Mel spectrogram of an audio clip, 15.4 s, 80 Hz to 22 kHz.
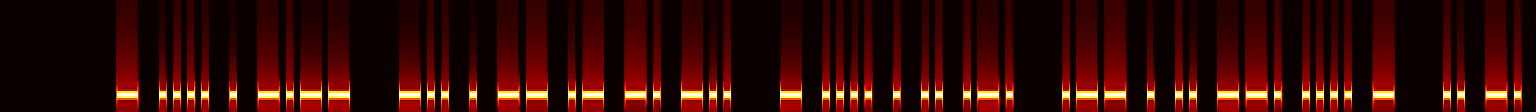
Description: Morse code, heard as a keyed tone, about 17 wpm, 700 Hz. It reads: THEY DEMAND THEIR WEIGHT IN
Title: Sentences from Top 1000 Words - Review Part 3 - 17wpm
